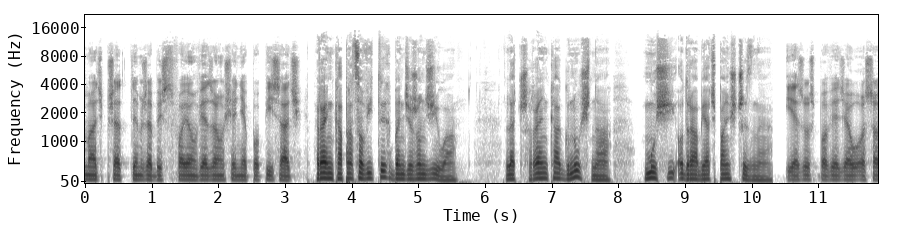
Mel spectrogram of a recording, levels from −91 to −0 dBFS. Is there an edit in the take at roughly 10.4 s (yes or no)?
yes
